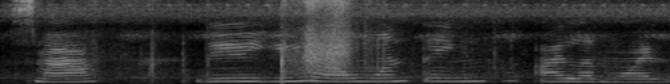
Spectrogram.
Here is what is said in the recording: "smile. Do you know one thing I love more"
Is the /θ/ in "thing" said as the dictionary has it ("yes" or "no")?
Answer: no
